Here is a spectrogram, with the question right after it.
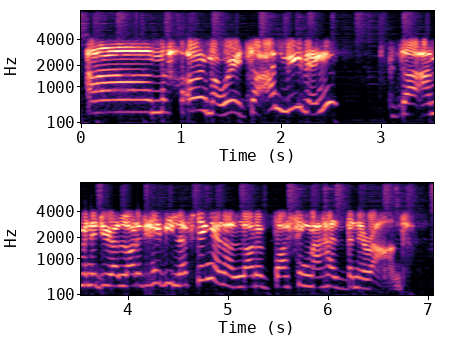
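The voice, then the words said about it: South African accent. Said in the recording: “I love your accent as well. Where's the accent from? ... Oh, I'm from South Africa.”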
